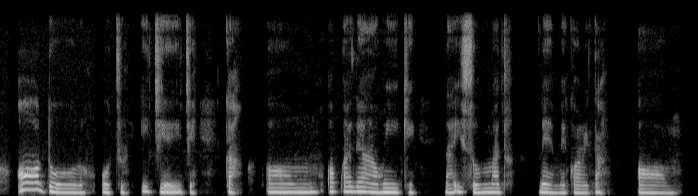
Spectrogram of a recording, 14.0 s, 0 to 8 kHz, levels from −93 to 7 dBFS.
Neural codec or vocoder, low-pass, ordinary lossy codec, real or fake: none; 7.2 kHz; none; real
